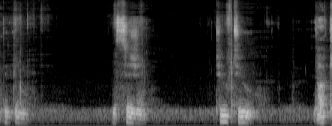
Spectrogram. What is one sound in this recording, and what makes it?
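A young man speaks calmly and close up, in short bursts with pauses.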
